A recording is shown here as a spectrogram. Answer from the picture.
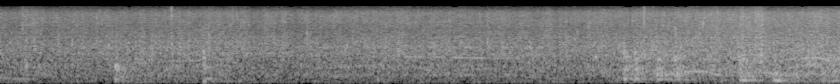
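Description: Water sloshing steadily as a polar bear swims in a pool, turning into louder splashing in the last second as the bear lunges at and seizes a floating plastic buoy toy.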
